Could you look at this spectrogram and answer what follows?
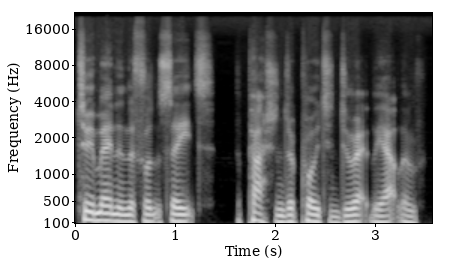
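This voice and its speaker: A man's voice: medium pitch, steady tone, brisk, creaky, darkish tone, no echo. Dry, close male thriller narrator. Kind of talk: scripted dramatic narration of a thriller.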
